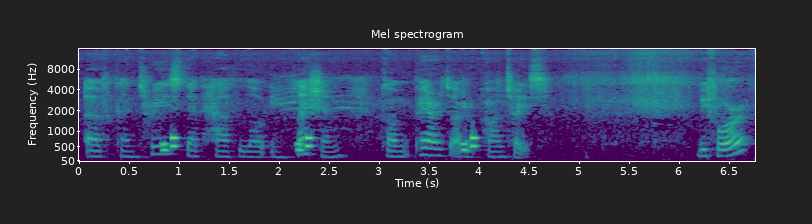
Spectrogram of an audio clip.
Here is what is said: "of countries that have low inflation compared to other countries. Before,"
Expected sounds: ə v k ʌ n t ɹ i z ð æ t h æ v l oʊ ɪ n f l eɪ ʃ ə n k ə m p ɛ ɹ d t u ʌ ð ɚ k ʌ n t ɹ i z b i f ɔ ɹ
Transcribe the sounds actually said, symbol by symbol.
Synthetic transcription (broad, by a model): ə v k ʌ n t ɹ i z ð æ t h æ v l oʊ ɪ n f l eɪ ʃ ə n k ə m p ɛ ɹ d t u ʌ ɚ k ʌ n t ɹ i s b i f ɔ ɹ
